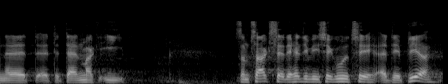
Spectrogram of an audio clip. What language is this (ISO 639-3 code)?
dan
